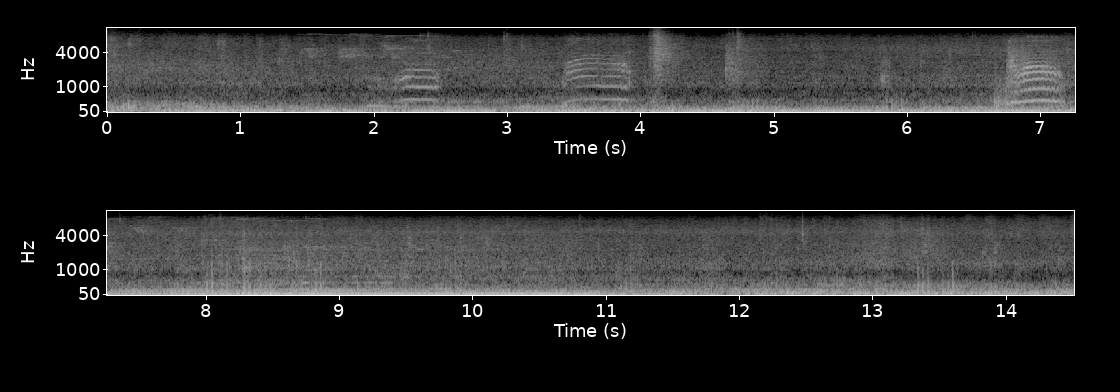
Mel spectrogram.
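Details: Stray cat outdoors, filmed on a GoPro while being followed, giving three separate arched meows, each rising then falling, spread over several seconds, above a steady low rumble of outdoor background noise.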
